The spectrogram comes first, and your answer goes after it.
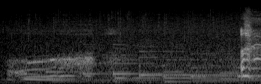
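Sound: rain falling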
